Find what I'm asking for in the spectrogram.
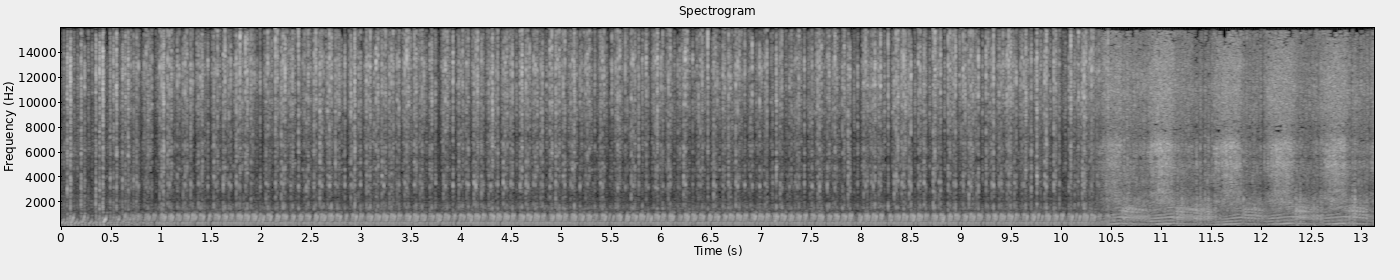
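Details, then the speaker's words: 1974 Kawasaki Z1B 900 engine run out of the bike, first start in over 40 years, no sign of ever being apart. Open ports with no headers or air filters; carbs set with wire. Crisp, even idle and clean blips, possibly a shade lean: healthy running. "i think it's a shade lean but it's not open pipes with no air filters okay so it's um mate it just sounds absolutely gorgeous"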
